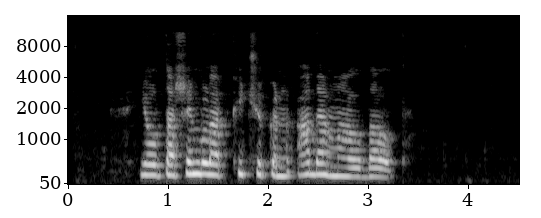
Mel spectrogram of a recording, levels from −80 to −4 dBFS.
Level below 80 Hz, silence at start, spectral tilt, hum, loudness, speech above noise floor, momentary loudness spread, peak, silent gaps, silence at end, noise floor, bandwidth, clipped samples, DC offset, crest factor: -68 dBFS; 0.7 s; -7 dB/octave; none; -22 LUFS; 50 dB; 9 LU; -6 dBFS; none; 1.25 s; -71 dBFS; 11 kHz; under 0.1%; under 0.1%; 16 dB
